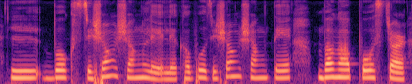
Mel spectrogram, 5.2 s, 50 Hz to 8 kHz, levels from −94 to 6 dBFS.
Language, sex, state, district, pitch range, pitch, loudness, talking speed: Mizo, female, Mizoram, Aizawl, 195-220 Hz, 210 Hz, -17 LUFS, 175 wpm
